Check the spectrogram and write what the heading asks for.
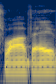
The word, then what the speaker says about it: Sauve: I'm pretty sure it's pronounced Suave, which is cool. It makes me think of Rico Suave.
